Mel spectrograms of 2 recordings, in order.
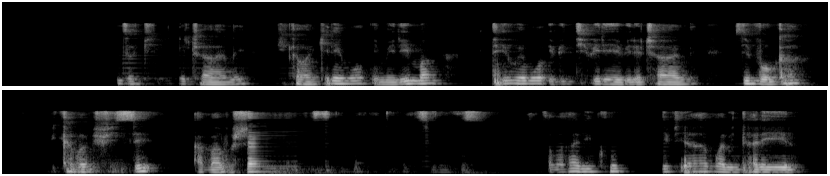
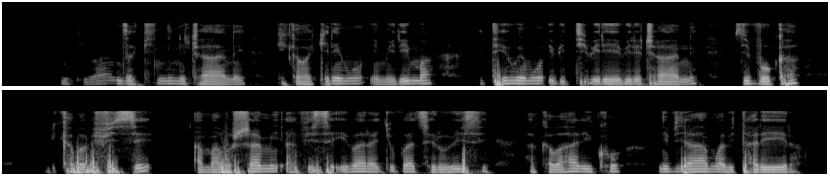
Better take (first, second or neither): second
